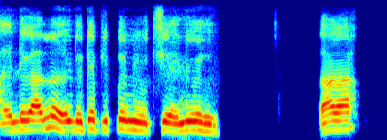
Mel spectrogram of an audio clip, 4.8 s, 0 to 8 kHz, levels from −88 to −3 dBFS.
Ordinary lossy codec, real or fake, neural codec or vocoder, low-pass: none; fake; autoencoder, 48 kHz, 32 numbers a frame, DAC-VAE, trained on Japanese speech; 7.2 kHz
